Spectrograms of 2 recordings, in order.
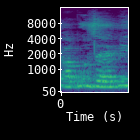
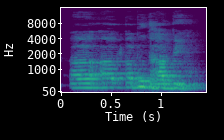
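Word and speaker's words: Abu Dhabi: और अबू धाबी, actually इसका pronunciation जो है अबू जहबी है, बट we call it अबू धाबी, ठीक है।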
